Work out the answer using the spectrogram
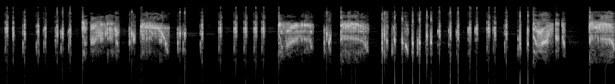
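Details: Lure call of edible-nest swiftlets to attract roosting birds: bursts of dry clicking alternate with high, squeaky, warbling twitter phrases, repeated with brief pauses.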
